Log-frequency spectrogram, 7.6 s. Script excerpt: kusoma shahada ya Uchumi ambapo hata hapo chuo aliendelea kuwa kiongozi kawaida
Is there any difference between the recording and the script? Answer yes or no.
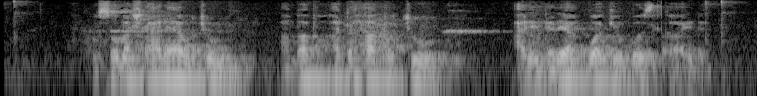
no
